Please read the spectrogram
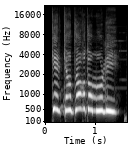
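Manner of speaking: very high-pitched, loud little exclaiming cry. Narrator reads the little bear's line on finding someone asleep, crying out. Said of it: "s'écria".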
